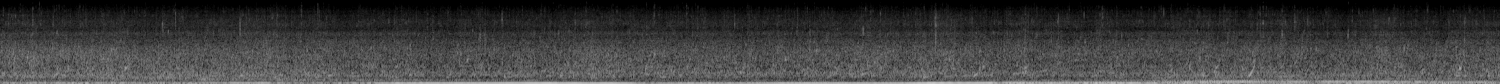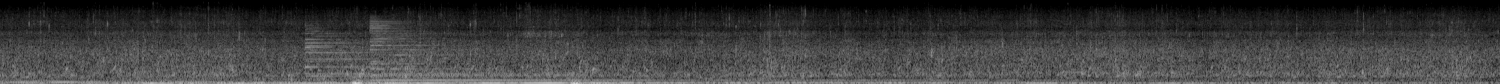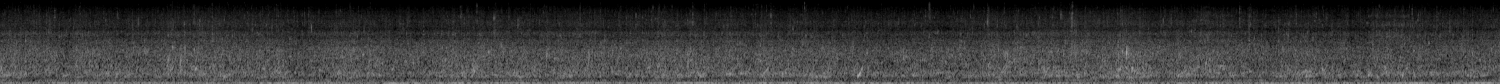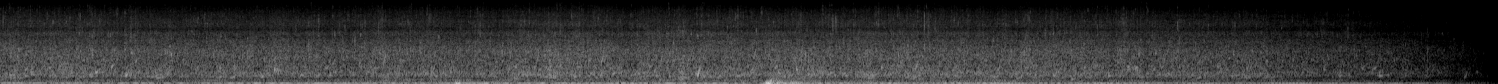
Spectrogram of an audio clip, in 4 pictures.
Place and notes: Emonska cesta, Ljubljana - flow of Gradaščica river
small Gradaščica river carries a lot of water and is flowing quickly after rainy days
(Sony PCM D50, DPA4060)
Ljubljana, Slovenia, 5 November 2012, 23:15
